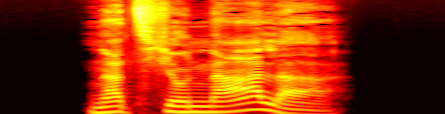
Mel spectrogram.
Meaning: inflection of national: 1. strong/mixed nominative masculine singular 2. strong genitive/dative feminine singular 3. strong genitive plural
- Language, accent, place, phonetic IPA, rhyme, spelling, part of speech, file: German, Germany, Berlin, [ˌnat͡si̯oˈnaːlɐ], -aːlɐ, nationaler, adjective, De-nationaler.ogg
